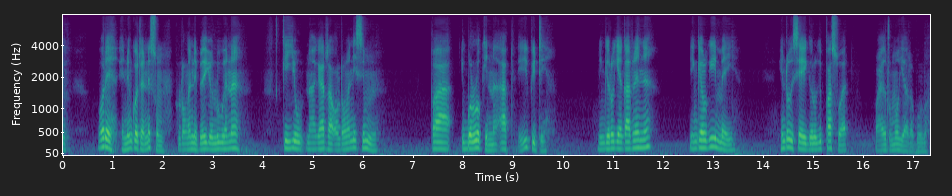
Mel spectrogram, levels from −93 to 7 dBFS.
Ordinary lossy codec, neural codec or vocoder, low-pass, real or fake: none; codec, 16 kHz, about 1 kbps, DyCAST, with the encoder's durations; none; fake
